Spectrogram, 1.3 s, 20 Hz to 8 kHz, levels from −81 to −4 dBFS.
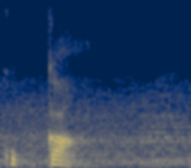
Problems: constant background noise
